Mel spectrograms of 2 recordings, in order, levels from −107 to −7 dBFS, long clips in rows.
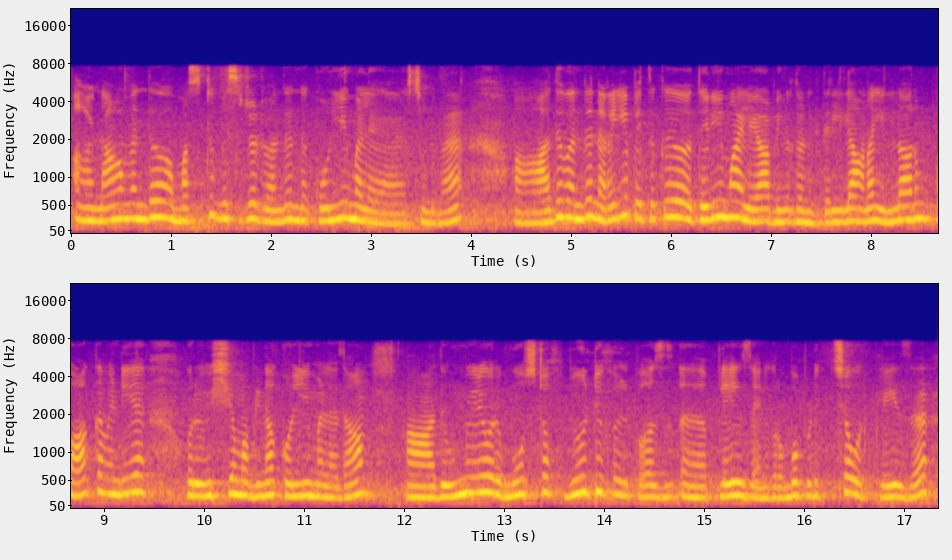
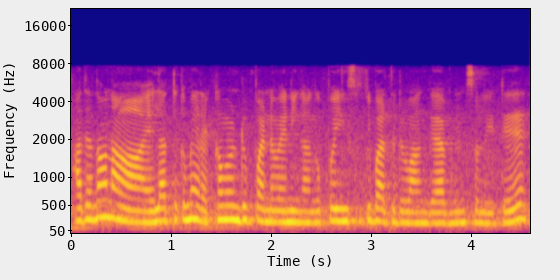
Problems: constant background noise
